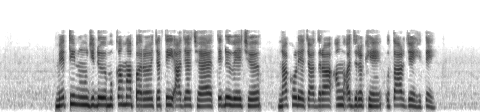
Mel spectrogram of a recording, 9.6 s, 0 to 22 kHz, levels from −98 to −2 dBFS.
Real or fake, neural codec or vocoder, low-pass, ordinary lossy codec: fake; codec, 24 kHz, 3.1 kbps, DualCodec; 7.2 kHz; MP3, 48 kbps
